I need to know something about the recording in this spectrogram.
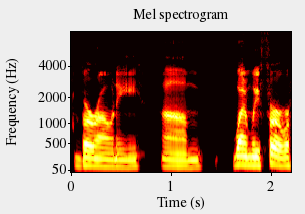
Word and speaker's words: Barone: a couple times on the podcast mr eric barone and it is pronounced baroni um when we fir were first saying it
